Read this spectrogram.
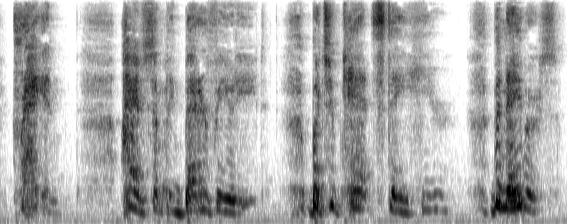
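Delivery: put-on hushed, secretive boyish voice; quiet voice. A narrator's reading. Malcolm hiding from his mom, quiet voice. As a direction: keep it down so nobody upstairs hears. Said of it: "he used his quiet voice".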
